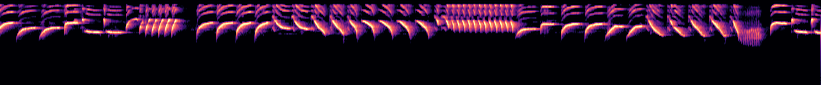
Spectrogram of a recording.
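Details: Canary singing long, loud gacor song used as a lure to prompt other canaries to sing: rapid series of sweeping downslurred whistles, interrupted by a buzzy trilled roll and brief pauses, continuing unbroken for ten seconds.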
